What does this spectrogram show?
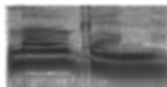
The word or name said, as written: Logan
